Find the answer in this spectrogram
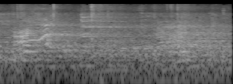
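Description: A woman's short, high-pitched yelp, bending up and down in pitch, about a quarter second in, as she lunges for a low shuttlecock; background voices echo in a large sports hall.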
